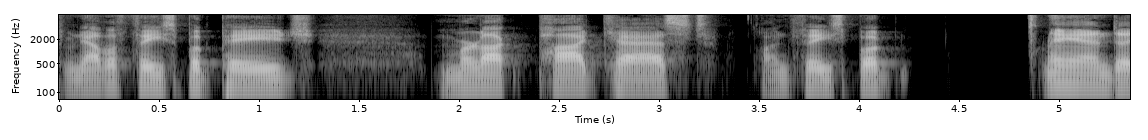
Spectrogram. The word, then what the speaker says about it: Murdaugh: the last name is murdoch pronounced like murdoch not murdoch gh is silent no k sound also your main subject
